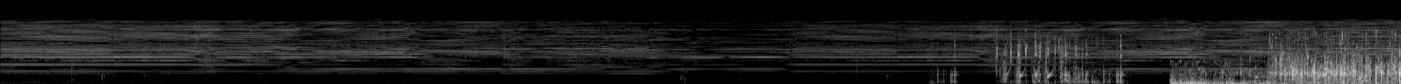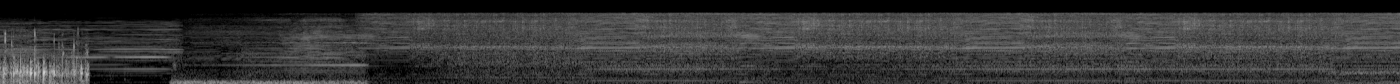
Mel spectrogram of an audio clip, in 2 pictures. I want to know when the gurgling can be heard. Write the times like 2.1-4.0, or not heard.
9.3-14.9.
